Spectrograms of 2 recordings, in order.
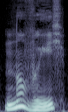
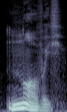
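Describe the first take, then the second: First: Новий stressed on the final -вий; stress on last syllable. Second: Новий stressed on the first syllable но-; non-standard stress. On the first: Host reads the correct form for listeners, final-syllable stress on новий. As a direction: lift and stretch -вий in новий. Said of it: "я зараз правильно читаю". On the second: Host quotes everyday mistaken speech, first-syllable stress on новий. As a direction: hit но- in новий, let -вий fall. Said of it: "раз по раз чуємо". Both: Shown as a demonstration.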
